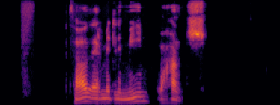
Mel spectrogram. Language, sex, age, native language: Icelandic, male, 50-59, Icelandic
